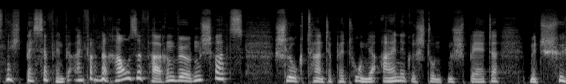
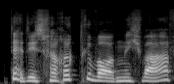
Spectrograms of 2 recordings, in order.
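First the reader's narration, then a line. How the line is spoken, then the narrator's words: Dull-voiced question. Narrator (German): fragte Dudley mit dumpfer Stimme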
